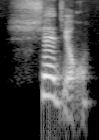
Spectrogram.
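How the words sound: The word begins with an sh sound. "l'accent U K d'abord. ... on démarre avec le son ch"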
